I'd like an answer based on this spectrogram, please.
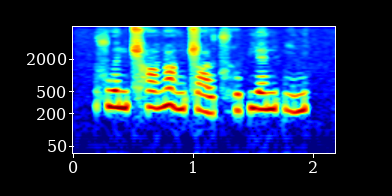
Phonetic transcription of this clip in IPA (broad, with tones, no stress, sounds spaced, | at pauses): s w ə˧˥ n ʈ͡ʂʰ ɑ˧˥ ŋ ɑ˧˥ ŋ ʈ͡ʂ ɑ˨˩ ʊ̯ t͡sʰ ɹ̩˦ p j ɛ˥ n p i˧˥ n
